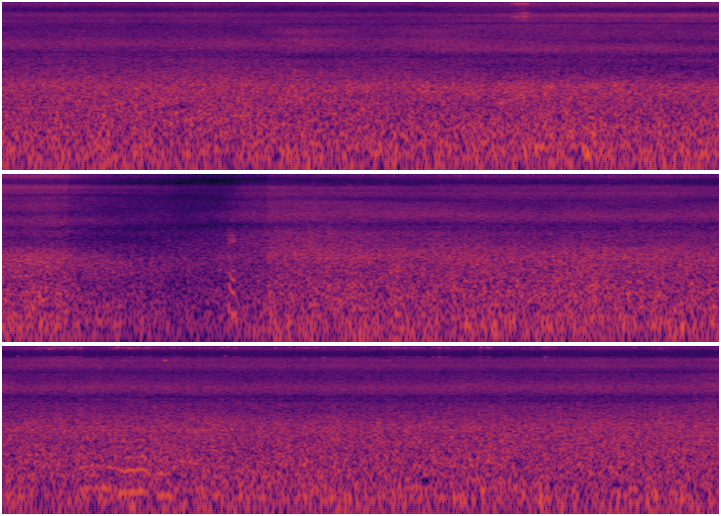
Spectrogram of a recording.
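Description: Turbulent river water rushing out through a weir's floodgate, a steady churning noise that dips briefly about eight seconds in.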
